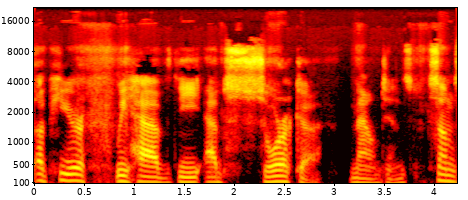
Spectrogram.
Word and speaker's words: Absaroka: to the north up here we have the abura mountains some say absaroka as well so if we think again that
